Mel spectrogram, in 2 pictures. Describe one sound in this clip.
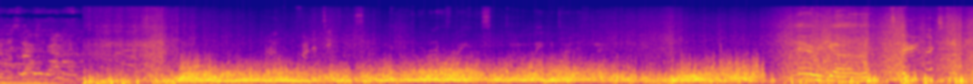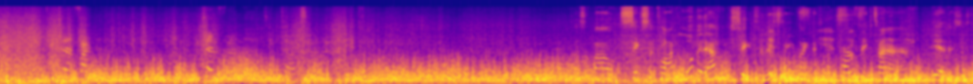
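Waves break and wash onto the shore.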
